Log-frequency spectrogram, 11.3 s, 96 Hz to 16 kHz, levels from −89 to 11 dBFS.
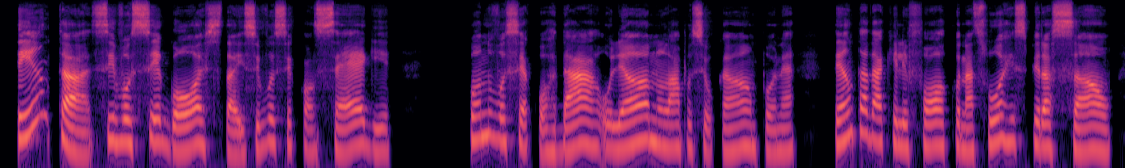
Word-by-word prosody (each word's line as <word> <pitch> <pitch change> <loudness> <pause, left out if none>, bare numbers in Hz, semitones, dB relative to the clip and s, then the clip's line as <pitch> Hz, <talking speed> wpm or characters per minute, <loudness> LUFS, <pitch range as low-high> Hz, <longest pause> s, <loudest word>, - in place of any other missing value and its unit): Tenta, 335 - +4
se 225 - -2
você 215 +1 +2
gosta 185 -3 0
e 140 - -6
se 175 - +1
você 200 +1 -3
consegue, 160 0 -1 0.8
quando 245 +3 -3
você 220 -2 -2
acordar 170 +3 +2
olhando 195 +4 +1
lá 180 0 -1
para 180 - -13
o - - -11
seu 160 -2 -3
campo, 165 0 -5
né, 160 +2 -8 0.4
tenta 255 +7 0
dar 225 -4 +3
aquele 200 -4 -3
foco 190 +1 -2
na 165 0 0
sua 200 +6 -2
respiração, 175 -6 +1
185 Hz, 135 wpm, -23 LUFS, 165-215 Hz, 0.8 s, Tenta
